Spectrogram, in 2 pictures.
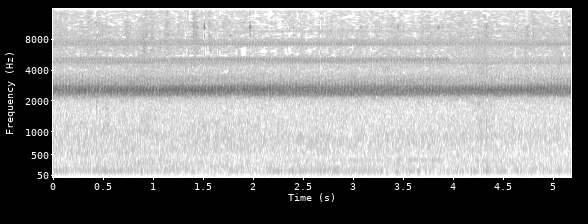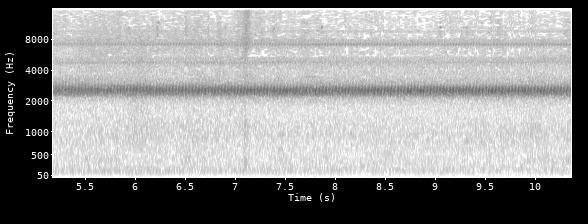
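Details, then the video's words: Summer 2010 crickets producing a continuous shrill trill at constant pitch and loudness across ten seconds, with a brief faint click near the seven-second mark. "Boston the boxer and crickets summer 2010"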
